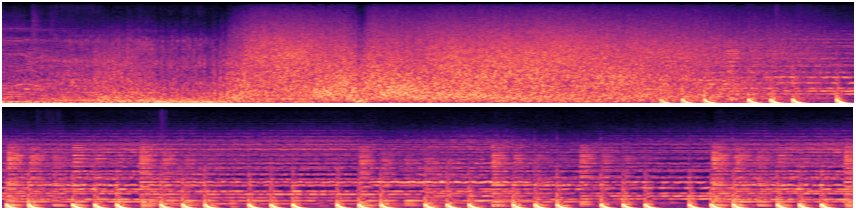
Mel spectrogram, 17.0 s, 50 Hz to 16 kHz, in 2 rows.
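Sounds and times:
rushing wind: 0.7 - 8.3
music track beat: 6.2 - 17.0.

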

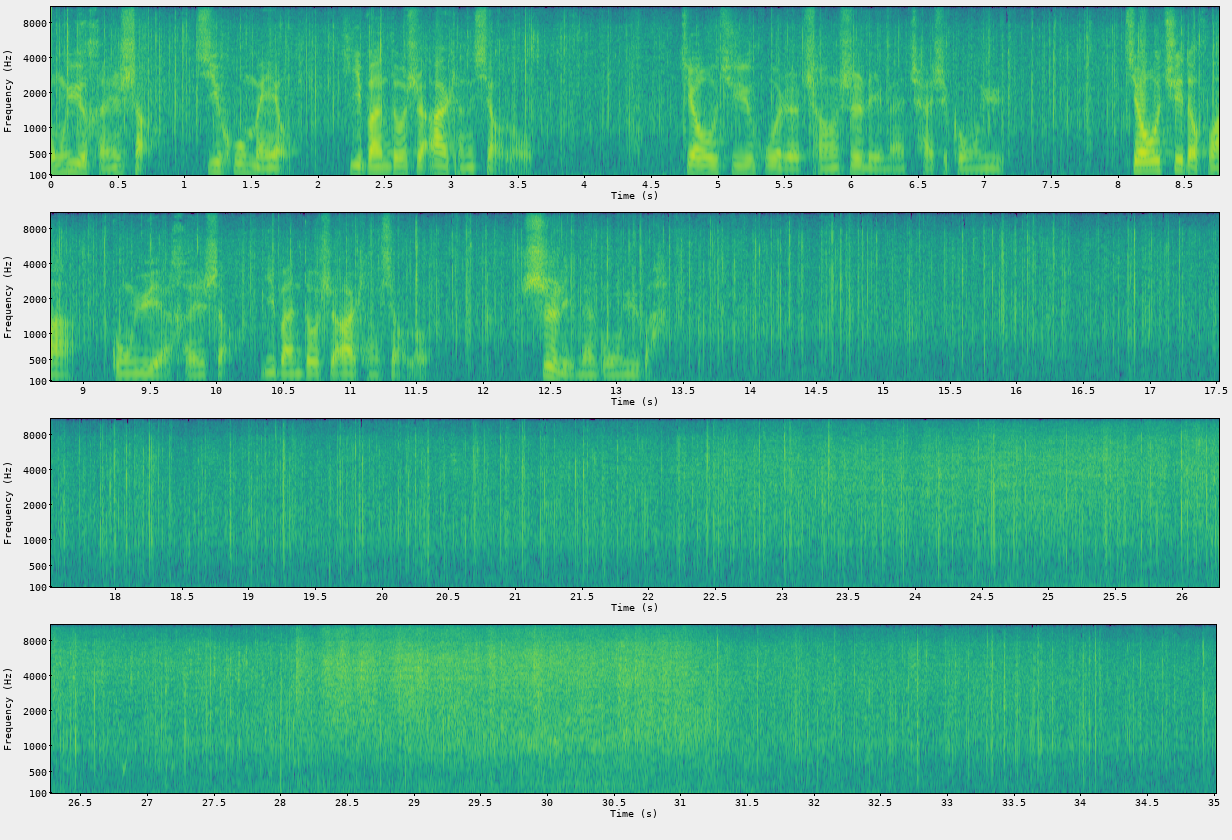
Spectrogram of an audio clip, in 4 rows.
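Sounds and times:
rain pattering: 0.0 - 35.0
car tyres hissing on wet road: 21.6 - 35.0.

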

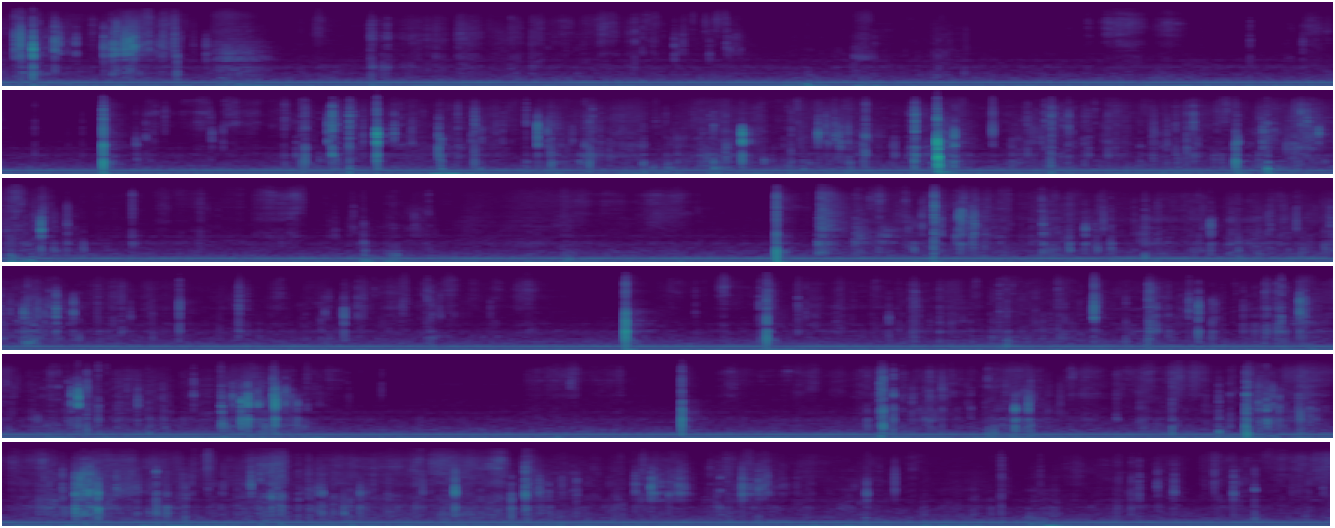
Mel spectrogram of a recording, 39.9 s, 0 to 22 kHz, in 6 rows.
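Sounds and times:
powdery rustling: 0.0 - 4.8, 7.3 - 16.8, 17.4 - 28.4, 29.2 - 39.9
faint low hum: 0.0 - 39.9
chalk crunching by hand: 30.2 - 39.9.

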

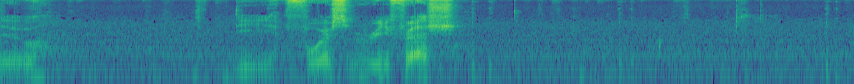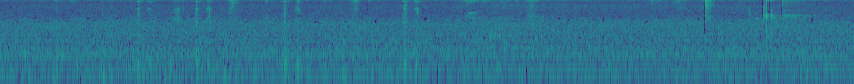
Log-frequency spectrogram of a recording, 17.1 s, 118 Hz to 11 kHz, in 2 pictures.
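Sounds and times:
low electrical hum: 0.0 - 17.0
computer mouse clicks: 4.7 - 6.5, 8.2 - 8.5, 9.6 - 11.6, 12.5 - 12.8.

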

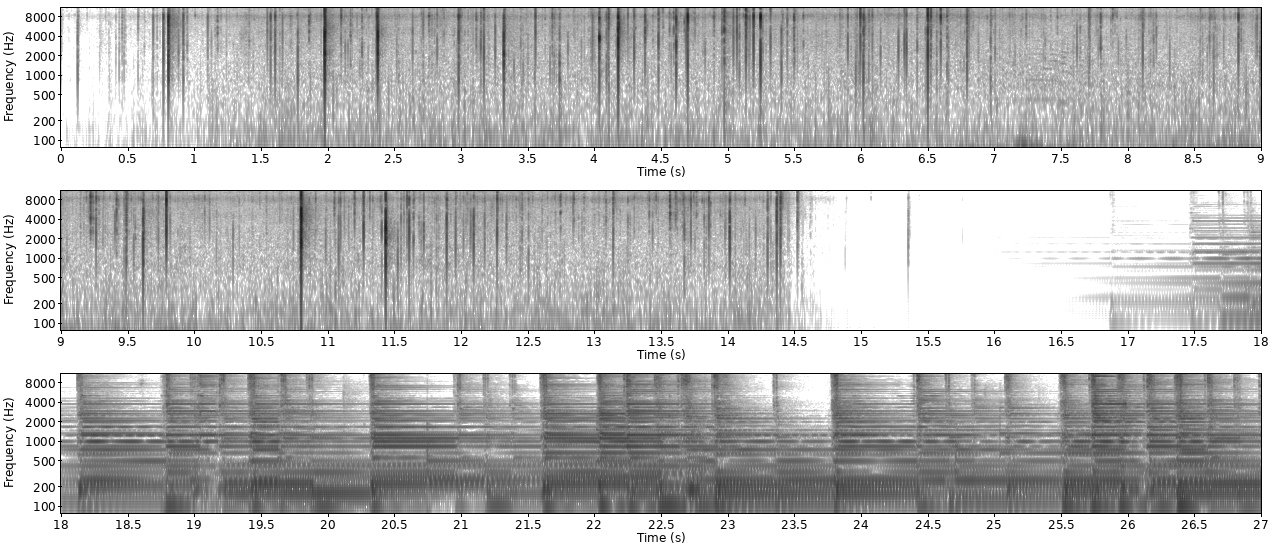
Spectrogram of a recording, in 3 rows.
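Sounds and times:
campfire crackling and popping: 0.0 - 14.7.

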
